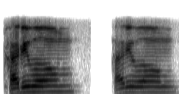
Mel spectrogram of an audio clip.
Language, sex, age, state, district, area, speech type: Sanskrit, male, 45-60, Andhra Pradesh, Guntur, urban, conversation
